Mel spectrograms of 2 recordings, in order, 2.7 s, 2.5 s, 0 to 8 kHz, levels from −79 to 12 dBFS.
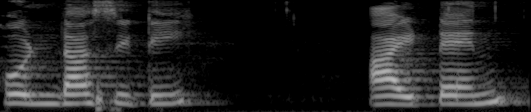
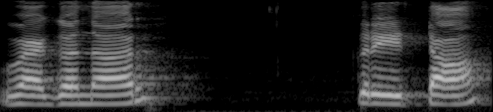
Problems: background sounds at intervals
